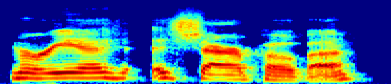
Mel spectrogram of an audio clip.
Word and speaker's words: Sharapova: Maria Sharapova.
